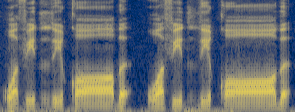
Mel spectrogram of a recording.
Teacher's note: را کو باریک ادا کرنا ہے، قاف کو موٹا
